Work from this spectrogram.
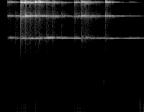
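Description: A small hand bell rings close by with bright, sustained metallic tones, shaken in a few quick bursts that then ring out and fade in an otherwise quiet room.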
